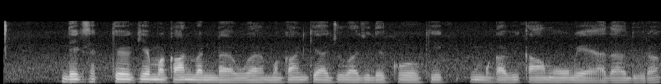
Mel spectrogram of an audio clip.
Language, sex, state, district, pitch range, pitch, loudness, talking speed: Hindi, male, Madhya Pradesh, Katni, 105-110 Hz, 105 Hz, -20 LUFS, 200 wpm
